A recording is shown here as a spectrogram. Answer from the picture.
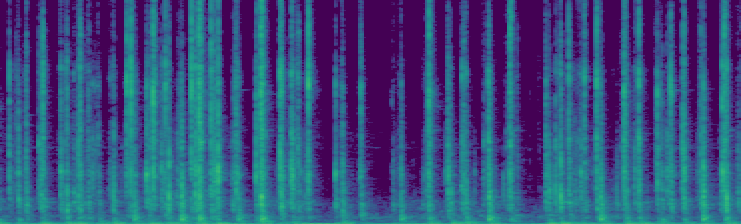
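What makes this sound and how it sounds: Fingertips with short nails type rapidly on an Apple Extended Keyboard II, a plastic mechanical computer keyboard with beige plastic keycaps and a hollow plastic case. A dense, steady stream of sharp, bright key taps with very short decay is heard, each carrying a hollow low thump beneath the clicky top.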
